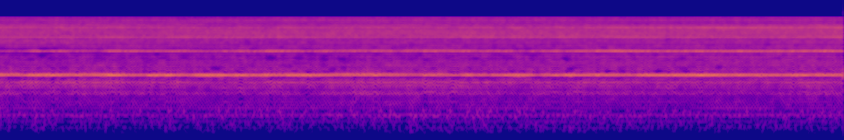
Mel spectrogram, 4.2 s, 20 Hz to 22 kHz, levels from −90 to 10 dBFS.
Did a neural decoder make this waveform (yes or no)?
yes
